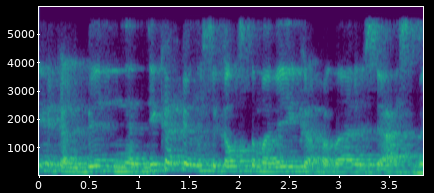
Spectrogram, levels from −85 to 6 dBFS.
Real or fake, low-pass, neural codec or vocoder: real; 5.4 kHz; none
